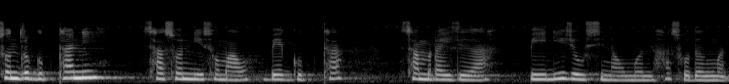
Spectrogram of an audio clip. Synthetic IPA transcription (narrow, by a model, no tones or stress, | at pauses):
sɔnd̪ɾɔɡup̚tʰanisasɔnːisɔmawbeɡup̚tʰa | samɾajzɯa | b̥enizowsinawmɯnhasɔdɯŋmɯn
